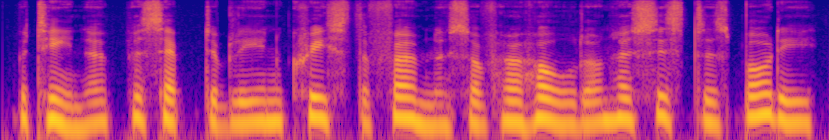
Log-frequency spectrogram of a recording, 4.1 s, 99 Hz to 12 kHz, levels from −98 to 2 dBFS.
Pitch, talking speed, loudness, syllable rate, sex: 185 Hz, 175 wpm, -18 LUFS, 5.6 syllables/s, female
